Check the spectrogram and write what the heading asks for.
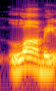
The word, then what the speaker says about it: Lamy: i'm gonna grab a lami this is my uh german uh pronounced and john robert small says lommy like mommy for years i called it a lamy but uh maybe maybe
